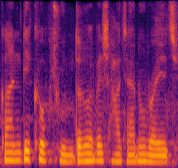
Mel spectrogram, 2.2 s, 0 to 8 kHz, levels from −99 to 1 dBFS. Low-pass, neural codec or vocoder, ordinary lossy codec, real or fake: none; codec, 16 kHz, 2 kbps, X-Codec, HuBERT features, trained on general audio; none; fake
